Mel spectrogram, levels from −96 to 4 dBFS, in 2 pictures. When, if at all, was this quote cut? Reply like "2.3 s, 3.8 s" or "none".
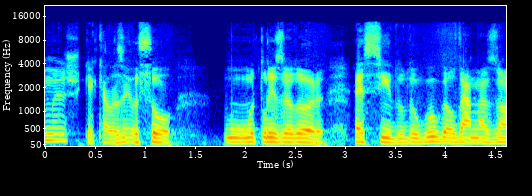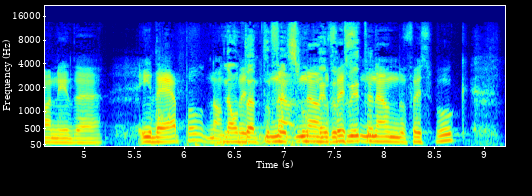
5.6 s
